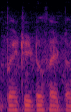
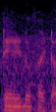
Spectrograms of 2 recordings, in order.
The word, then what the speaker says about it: Pteridophyta: कई लोग इसको पेट्रिडोफाइटा बोलते हैं। सही इसका उच्चारण टेरिडोफाइटा होता है।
